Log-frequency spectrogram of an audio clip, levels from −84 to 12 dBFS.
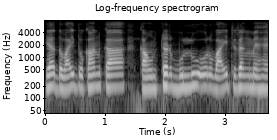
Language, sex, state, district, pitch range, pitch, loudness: Hindi, male, Jharkhand, Deoghar, 175-190 Hz, 185 Hz, -17 LUFS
